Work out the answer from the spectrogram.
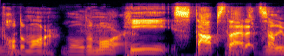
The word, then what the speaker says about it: Voldemort: pronounced voldemort's name polymor voldemort he stops that at some point i think in like six or seven he switches to voldemort i mean i don't unders yeah like because it's a french name and he never spends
